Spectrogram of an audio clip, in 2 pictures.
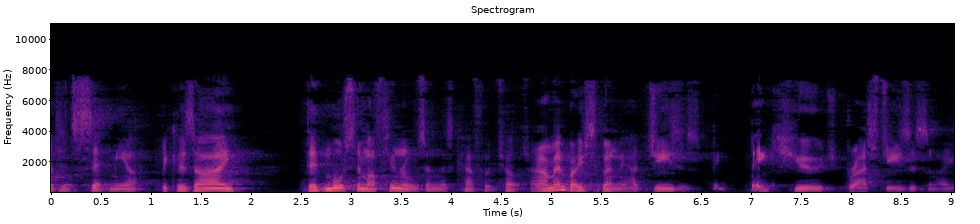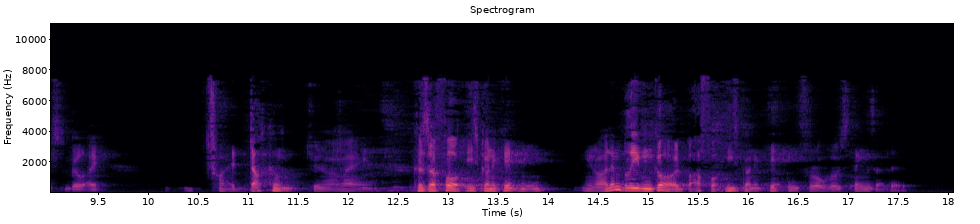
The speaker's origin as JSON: {"language": "English", "region": "Scotland", "country": "United Kingdom", "tie": "born or raised there", "said": "I was brought up just outside Glasgow, and I was brought up in the blue side, you know."}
